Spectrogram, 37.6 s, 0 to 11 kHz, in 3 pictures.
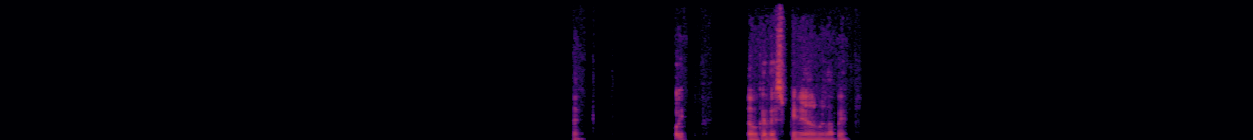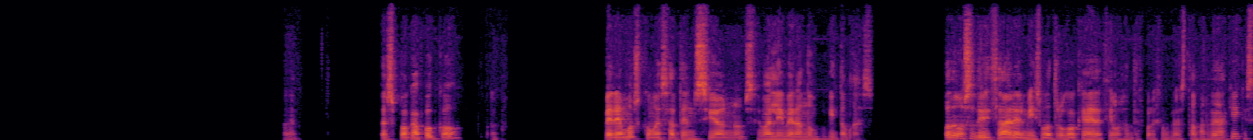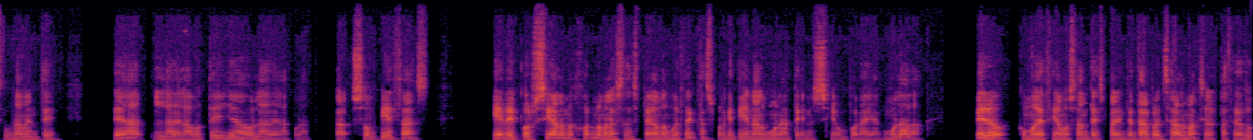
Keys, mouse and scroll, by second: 1.5 u, 1.9 a, 2.1 a, 4.3 u, 7.1 a, 7.4 a, 11.4-14.0 drag, 14.0 u, 14.9-15.5 scroll down 5, 15.5 Tab, 17.7 Tab, 18.9-26.3 right drag, 26.3-26.7 scroll down 3, 27.1-27.6 scroll up 3, 34.0-37.5 right drag.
